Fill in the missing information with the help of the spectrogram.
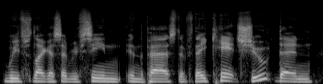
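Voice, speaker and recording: A man's voice: medium pitch, fairly even intonation, moderate pace, dry recording. Nasal young man, dry mic. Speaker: podcast co-host. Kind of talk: casual sports chat.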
